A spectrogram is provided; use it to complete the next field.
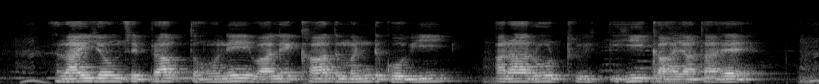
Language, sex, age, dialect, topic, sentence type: Hindi, male, 25-30, Kanauji Braj Bhasha, agriculture, statement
